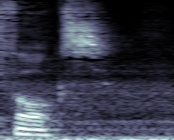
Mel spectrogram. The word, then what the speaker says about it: folks: I've never met anybody who's pronounced the L so much. Folks. – Well, otherwise it's folks, and folks are the same thing. It's spelled the same. – Right, I've just never heard someone actually pronounce the L.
